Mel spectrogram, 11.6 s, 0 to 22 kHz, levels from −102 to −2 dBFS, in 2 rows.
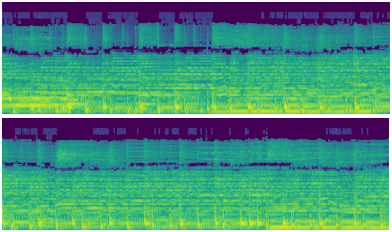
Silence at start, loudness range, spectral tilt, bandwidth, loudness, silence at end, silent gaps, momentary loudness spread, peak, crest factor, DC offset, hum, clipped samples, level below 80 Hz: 0 s; 1 LU; -5.5 dB/octave; 11 kHz; -15 LUFS; 0 s; none; 4 LU; 0 dBFS; 14 dB; under 0.1%; none; under 0.1%; -22 dBFS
